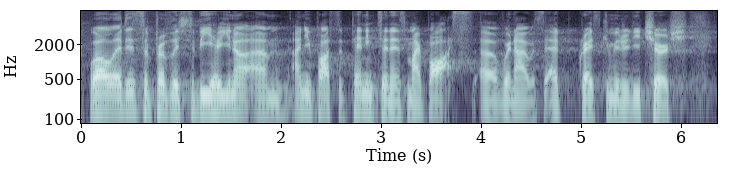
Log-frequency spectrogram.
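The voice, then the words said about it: Southern American accent. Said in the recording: “I don't have an accent. This is how we speak in the South.”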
